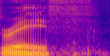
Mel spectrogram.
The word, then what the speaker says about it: Ralph: So, it is pronounced Rafe, but it's spelled Ralph.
